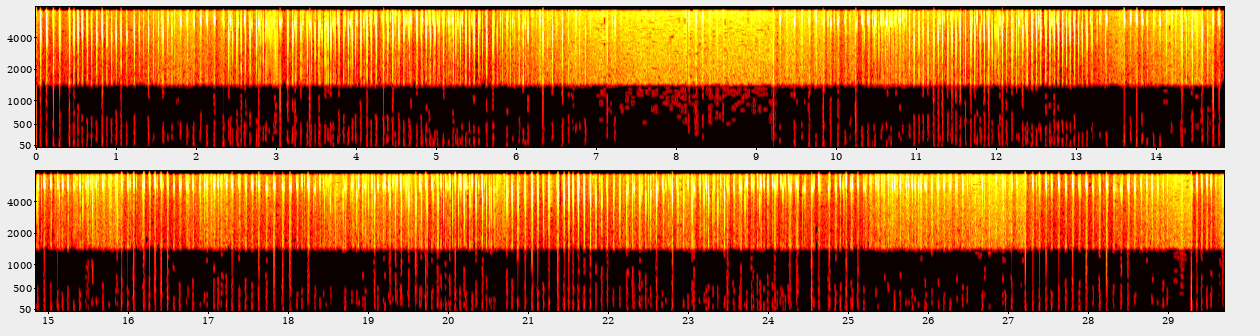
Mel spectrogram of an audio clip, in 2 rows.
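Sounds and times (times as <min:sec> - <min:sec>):
bat echolocation calls brought down to audible range: 0:00.0 - 0:07.4, 0:08.1 - 0:29.7.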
